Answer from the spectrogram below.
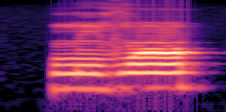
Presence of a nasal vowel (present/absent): present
